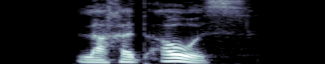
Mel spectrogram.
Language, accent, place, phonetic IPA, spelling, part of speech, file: German, Germany, Berlin, [ˌlaxət ˈaʊ̯s], lachet aus, verb, De-lachet aus.ogg
- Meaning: second-person plural subjunctive I of auslachen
